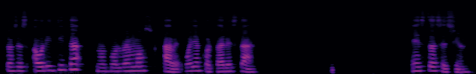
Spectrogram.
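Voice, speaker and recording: A woman's voice: mid-range voice, slow pace, long pauses, a bit bright. A woman teaching an online class, patiently asking her students questions and praising their answers. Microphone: video call.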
